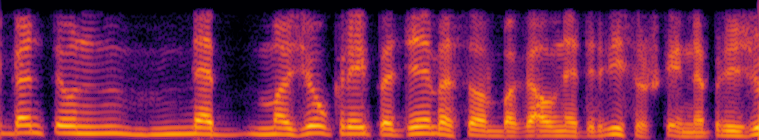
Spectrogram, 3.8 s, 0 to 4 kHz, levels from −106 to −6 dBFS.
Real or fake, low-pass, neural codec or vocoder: fake; 3.6 kHz; codec, 16 kHz, about 1 kbps, DyCAST, with the encoder's durations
